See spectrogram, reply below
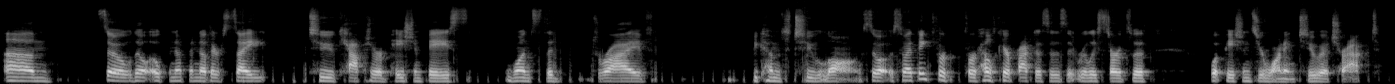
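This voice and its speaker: Low-voiced woman explaining, halting and thoughtful. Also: fairly even intonation, darkish tone, poor audio. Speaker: real estate expert guest. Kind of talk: conversational interview explanation.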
